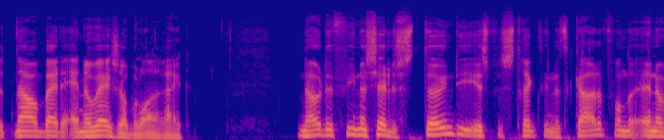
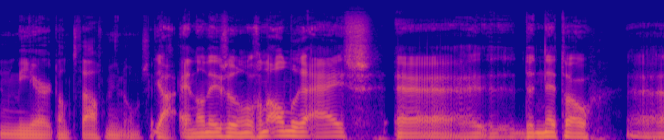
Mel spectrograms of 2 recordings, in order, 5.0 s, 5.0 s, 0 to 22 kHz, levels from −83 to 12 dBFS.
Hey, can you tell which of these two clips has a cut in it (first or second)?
second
